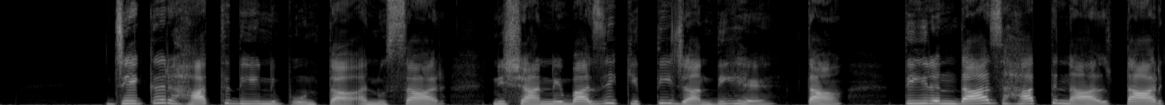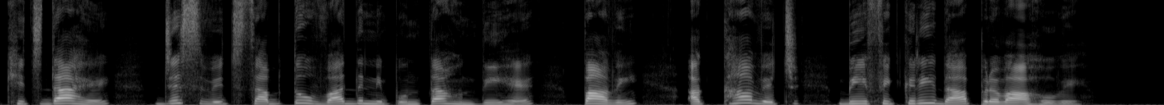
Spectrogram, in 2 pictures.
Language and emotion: Punjabi, neutral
